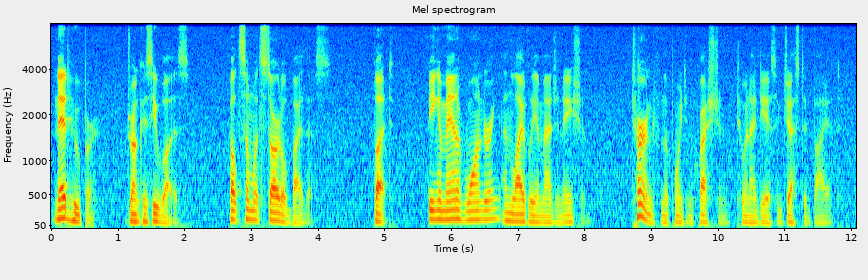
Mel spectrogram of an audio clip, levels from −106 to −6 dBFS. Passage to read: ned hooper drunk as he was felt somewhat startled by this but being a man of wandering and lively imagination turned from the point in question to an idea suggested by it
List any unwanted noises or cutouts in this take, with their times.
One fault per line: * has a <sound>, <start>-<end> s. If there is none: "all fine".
all fine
